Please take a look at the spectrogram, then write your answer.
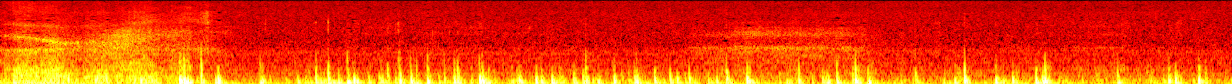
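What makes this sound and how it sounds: Fingertips of both hands tap on the white silicone ears of a binaural microphone. The result is a quick, irregular series of soft, dull, low thumps with almost no ring, opening with a brief breathy hiss.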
